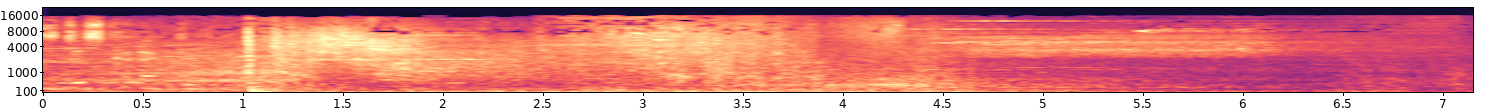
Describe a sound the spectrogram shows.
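A deep magical explosion booms and rumbles, then slowly fades.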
